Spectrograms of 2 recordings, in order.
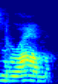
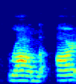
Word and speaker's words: ram: your hands back in the seed syllable for this chakra is ram rom ram if you can roll your r great otherwise it's okay either way so taking an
